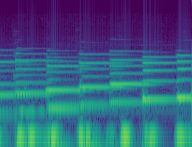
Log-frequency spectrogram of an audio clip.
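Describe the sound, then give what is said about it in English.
A minor scale played on a keyboard: about six clear, evenly spaced notes stepping through the scale at a moderate pace, each with a soft attack and sustained tone, with no talking. “But then you also have minor scales, which sound like this.”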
